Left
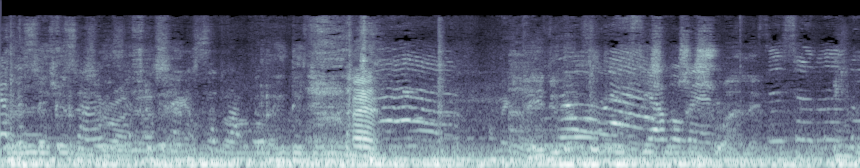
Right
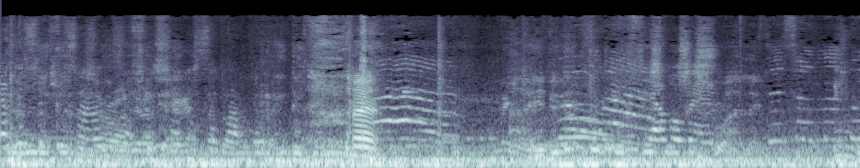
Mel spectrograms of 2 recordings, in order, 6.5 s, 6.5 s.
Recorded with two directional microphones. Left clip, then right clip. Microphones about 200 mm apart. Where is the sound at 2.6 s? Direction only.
15° right (ahead or behind).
